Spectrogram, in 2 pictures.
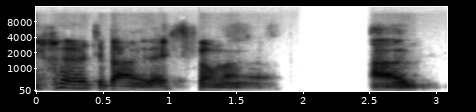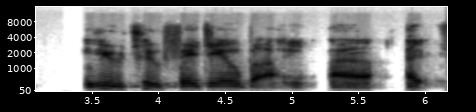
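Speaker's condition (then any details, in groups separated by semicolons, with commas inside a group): Cerebral palsy with dysarthria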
